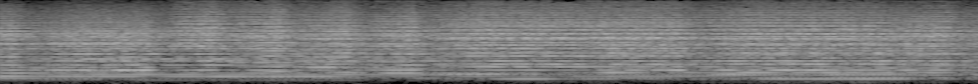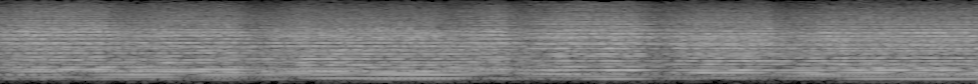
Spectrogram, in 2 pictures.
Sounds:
music

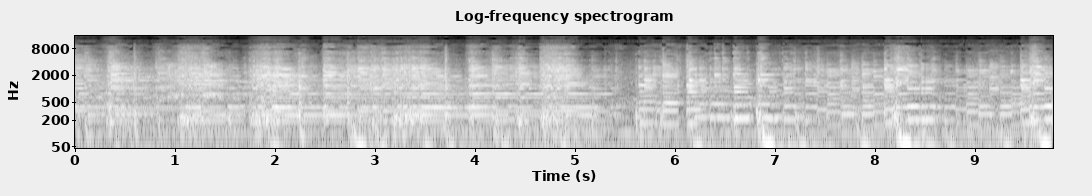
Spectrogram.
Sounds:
plucked string instrument, musical instrument, bass guitar, guitar, music, strum

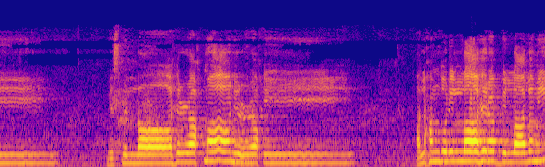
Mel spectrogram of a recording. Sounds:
narration, man speaking

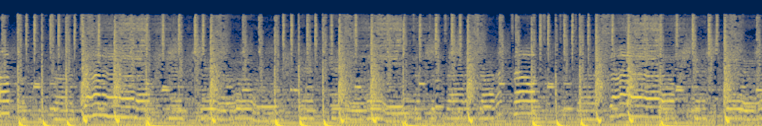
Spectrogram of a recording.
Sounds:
music, dubstep

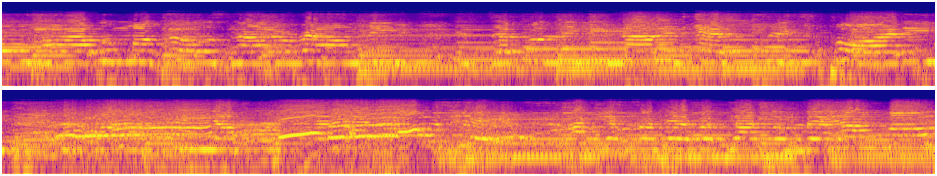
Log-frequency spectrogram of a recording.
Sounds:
female singing, music

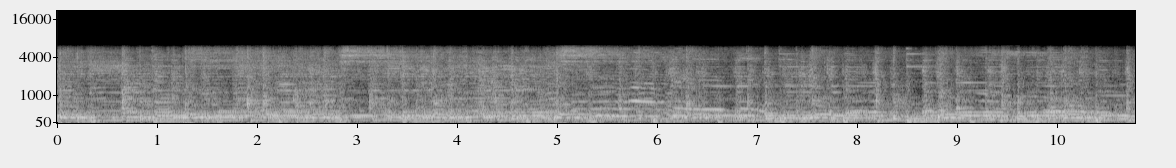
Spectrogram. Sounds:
music, percussion

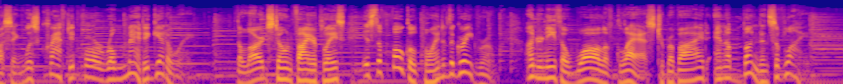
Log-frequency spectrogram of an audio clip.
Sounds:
speech, music

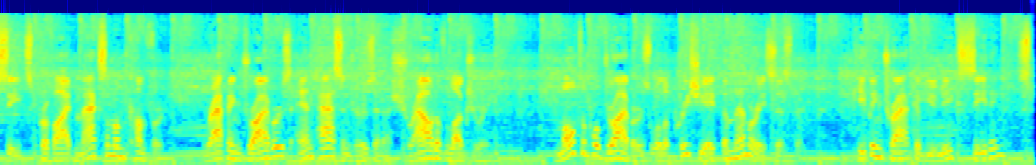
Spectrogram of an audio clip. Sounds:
speech, music

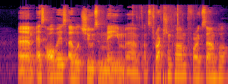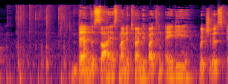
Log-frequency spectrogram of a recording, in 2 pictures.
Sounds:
computer keyboard, typing

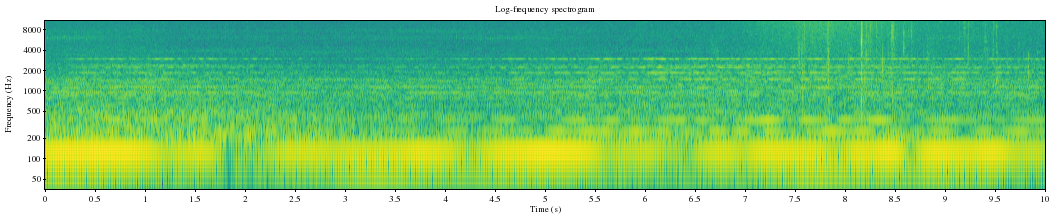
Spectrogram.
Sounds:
music

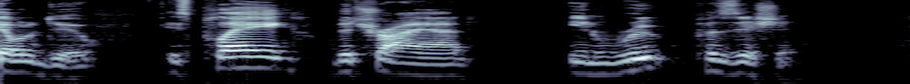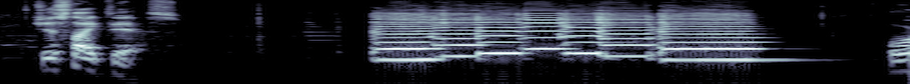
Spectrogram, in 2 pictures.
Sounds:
speech, music, fiddle, musical instrument

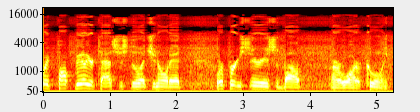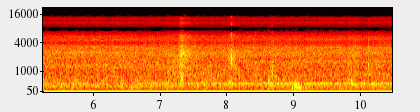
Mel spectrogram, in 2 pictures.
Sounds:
speech

